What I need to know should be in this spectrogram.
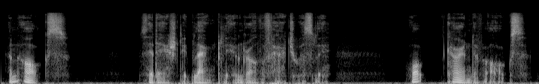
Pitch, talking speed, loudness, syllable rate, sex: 85 Hz, 135 wpm, -23 LUFS, 5.1 syllables/s, male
